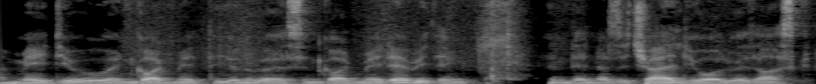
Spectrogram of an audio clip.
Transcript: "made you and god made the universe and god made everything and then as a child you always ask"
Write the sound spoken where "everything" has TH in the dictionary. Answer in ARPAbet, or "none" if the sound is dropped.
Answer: T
